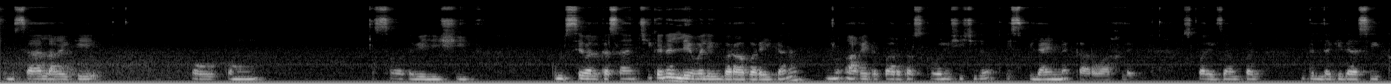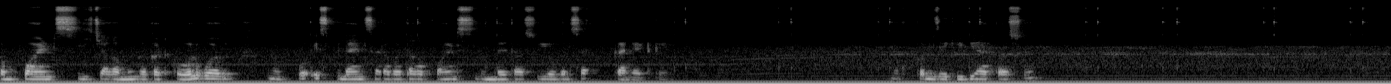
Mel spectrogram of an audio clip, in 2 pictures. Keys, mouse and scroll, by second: 1.1 click, 10.0 click, 17.0 click.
